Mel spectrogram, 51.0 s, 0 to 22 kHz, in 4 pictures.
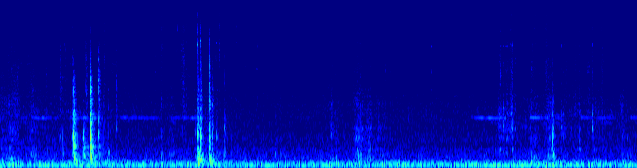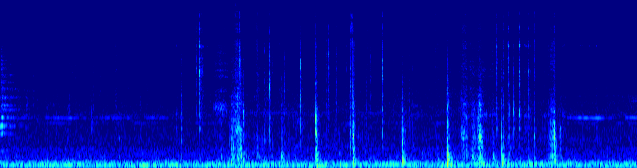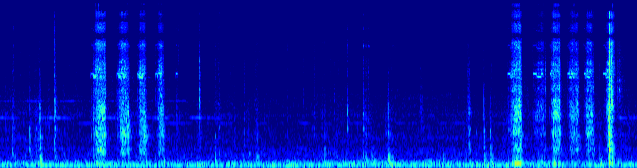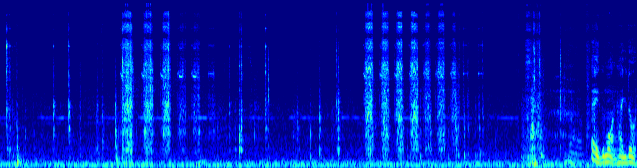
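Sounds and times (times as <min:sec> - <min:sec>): hand ratchet clicking: 0:45.5 - 0:47.6.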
